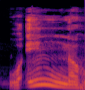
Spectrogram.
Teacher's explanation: نون مشدد غنہ ہوگا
